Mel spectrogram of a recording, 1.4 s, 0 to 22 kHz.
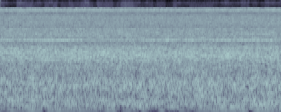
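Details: Heat pump unit with six fans (three per 50% stage), compressor number two running: steady even rush of fans over a low compressor hum, no rattles, scrapes or knocks; normal operation.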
